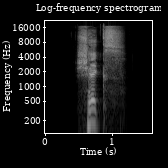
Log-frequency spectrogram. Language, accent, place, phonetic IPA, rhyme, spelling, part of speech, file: German, Germany, Berlin, [ʃɛks], -ɛks, Schecks, noun, De-Schecks.ogg
- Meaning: plural of Scheck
